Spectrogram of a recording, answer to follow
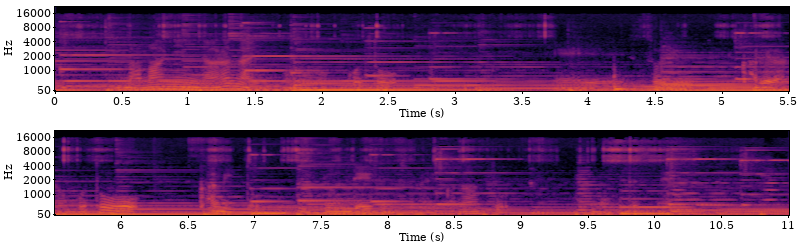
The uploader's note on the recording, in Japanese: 雑音が多くなってしまった上、音声が小さくなりました。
